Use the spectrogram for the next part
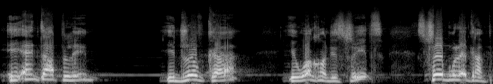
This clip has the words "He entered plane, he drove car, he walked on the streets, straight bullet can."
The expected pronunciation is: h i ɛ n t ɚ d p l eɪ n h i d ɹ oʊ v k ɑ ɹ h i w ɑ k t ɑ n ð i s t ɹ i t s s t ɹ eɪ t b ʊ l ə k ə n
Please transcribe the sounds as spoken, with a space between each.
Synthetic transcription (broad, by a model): h i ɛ n t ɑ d p l eɪ n h i d ɹ oʊ v k ɑ h i w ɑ k ɑ n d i s t ɹ i t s s t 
